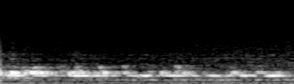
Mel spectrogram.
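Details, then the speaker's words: Rhonchi played as a teaching example: a loud, steady, low snoring-like tone rising and falling with breathing, not a wheeze or crackles, from phlegm moving back and forth in the large airways (bronchi). "Yan ang rongkay. Ang rongkay, di ba, parang may isang sound lang. Hindi naman siya huni, hindi siya crackles. Plema din siya. Pero ang plema, malaking daanan."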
